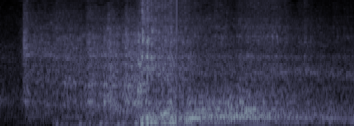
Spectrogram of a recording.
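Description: A Nissan GT-R engine kicks on and revs loudly, then settles into a heavy, rumbling roar that stays close and strong.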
